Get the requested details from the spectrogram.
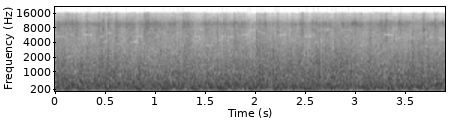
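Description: A marching drum beats in a rhythm.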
